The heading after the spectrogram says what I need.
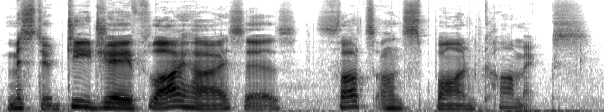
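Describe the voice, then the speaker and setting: Casual co-host man reading viewer messages, bright crisp voice, easygoing. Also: mid-range voice, expressive, slow pace. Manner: laid-back, reads out chat messages. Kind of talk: casual live-stream chat.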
